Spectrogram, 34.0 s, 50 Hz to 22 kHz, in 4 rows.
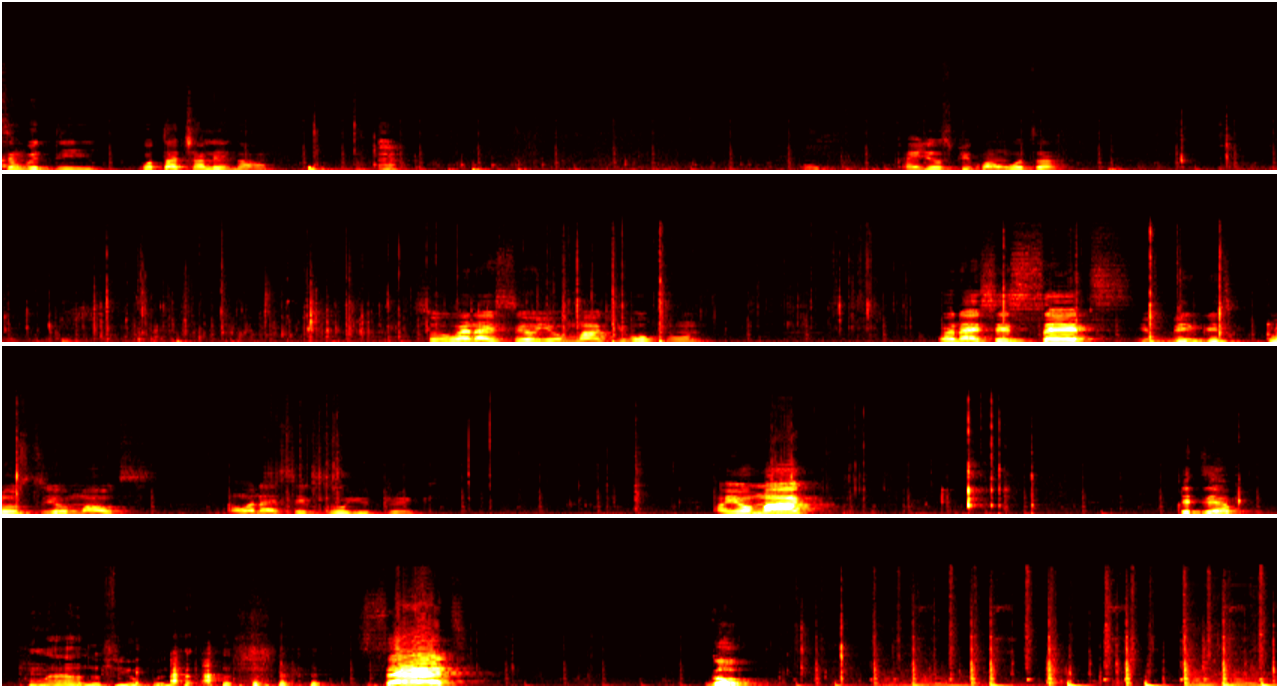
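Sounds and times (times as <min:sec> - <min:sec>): plastic bottles clicking and crackling: 0:07.8 - 0:15.4, 0:22.6 - 0:24.0.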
